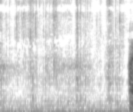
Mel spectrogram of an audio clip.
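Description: Small clear plastic zip-top bags of sequins crinkling faintly as they are handled.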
